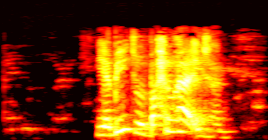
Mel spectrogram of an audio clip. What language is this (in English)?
Arabic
